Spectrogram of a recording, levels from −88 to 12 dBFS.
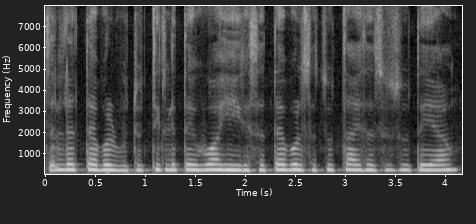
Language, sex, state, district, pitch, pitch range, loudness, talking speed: Wancho, female, Arunachal Pradesh, Longding, 235 Hz, 235-245 Hz, -12 LUFS, 230 wpm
